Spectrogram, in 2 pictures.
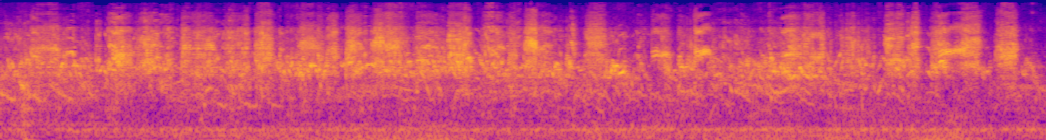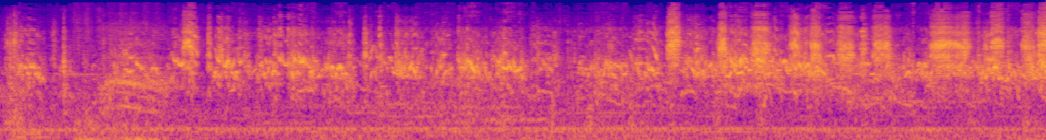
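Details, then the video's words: Australian budgies chattering in an aviary colony, called happy: sustained many-voiced warbling and chirping, rasping squawks mixed in, loudness rising and falling in waves. "Australian Budgie birds Chirping Sounds | Budgie Sounds for lonely Budgie birds | Happy Budgie bird"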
